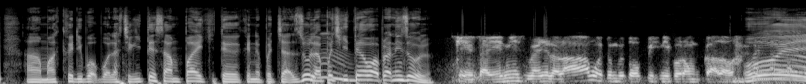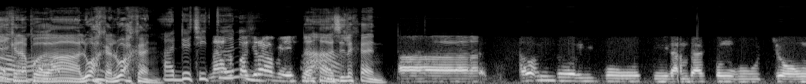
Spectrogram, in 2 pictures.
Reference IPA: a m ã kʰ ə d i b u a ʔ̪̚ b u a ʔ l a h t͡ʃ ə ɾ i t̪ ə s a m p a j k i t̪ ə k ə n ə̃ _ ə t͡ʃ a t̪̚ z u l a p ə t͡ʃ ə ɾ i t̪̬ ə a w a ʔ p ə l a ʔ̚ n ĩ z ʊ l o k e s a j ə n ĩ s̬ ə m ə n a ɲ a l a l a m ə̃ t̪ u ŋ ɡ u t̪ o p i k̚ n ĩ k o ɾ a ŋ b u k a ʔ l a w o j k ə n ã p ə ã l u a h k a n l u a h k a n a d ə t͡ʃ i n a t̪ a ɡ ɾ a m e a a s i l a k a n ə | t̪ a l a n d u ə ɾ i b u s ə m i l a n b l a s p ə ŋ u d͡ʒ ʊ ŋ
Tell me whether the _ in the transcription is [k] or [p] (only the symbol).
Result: p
